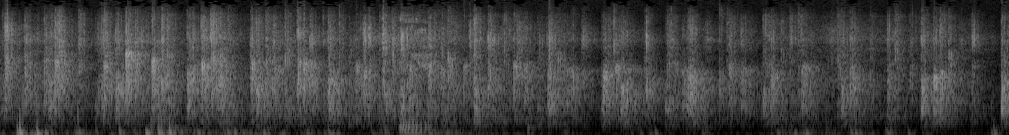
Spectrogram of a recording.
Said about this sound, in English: Let's give God a hand clap. Praise God.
